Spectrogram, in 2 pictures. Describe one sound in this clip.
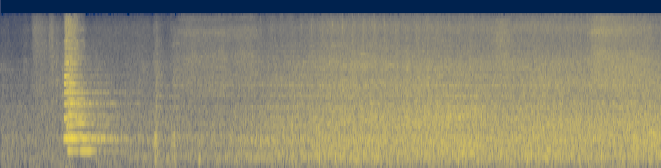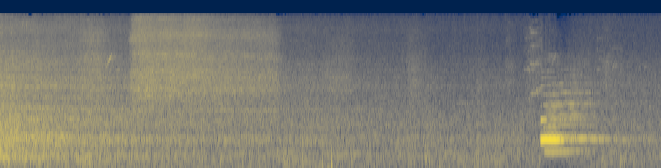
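A train horn sounds loudly in short blasts.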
